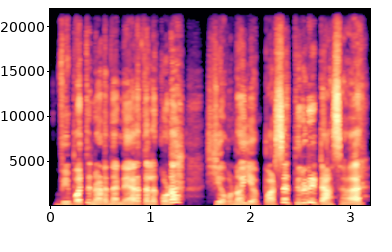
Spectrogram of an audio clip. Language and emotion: Tamil, angry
